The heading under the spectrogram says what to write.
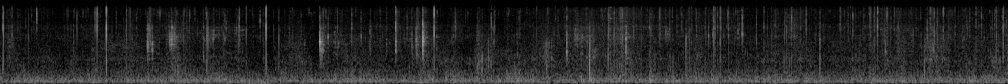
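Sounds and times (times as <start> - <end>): bonfire crackling: 0.0 - 10.0
low rush of flame: 0.0 - 10.0
sharp pops: 0.8 - 8.1.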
